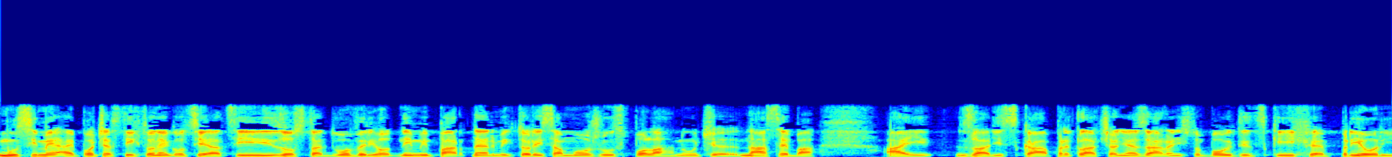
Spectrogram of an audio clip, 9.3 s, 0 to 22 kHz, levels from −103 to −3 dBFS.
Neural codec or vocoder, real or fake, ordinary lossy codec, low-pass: none; real; none; 7.2 kHz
